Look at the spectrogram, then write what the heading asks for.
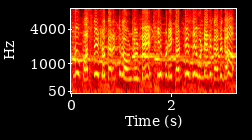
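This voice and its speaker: A woman's voice: very high-pitched, rapid-fire. An actress playing a cheeky young woman who teases and bosses her brother-in-law in a film comedy. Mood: teasing. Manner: teasing, chattering, bossy. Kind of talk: comic film acting. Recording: film dialogue over music score.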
